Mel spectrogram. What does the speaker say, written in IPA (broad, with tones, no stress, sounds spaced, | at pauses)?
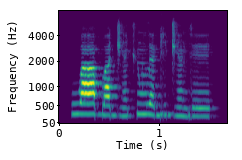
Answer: w aː˦ b a˧ d͡ʒ ɛ̃˨ t͡ʃ ũ˦ l ɛ˧ ɡ i˦ d͡ʒ ɛ̃˨ ɡ eː˨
